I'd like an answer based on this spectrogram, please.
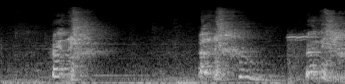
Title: sneezing compilation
